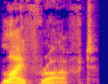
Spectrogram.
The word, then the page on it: life raft: British English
